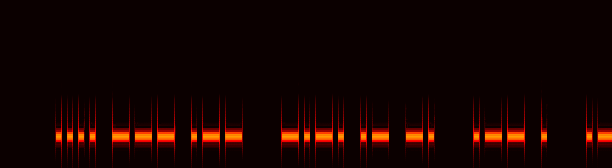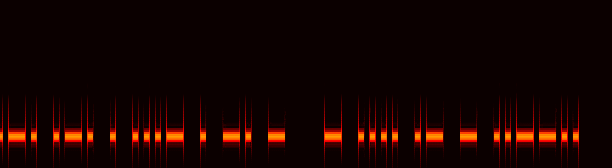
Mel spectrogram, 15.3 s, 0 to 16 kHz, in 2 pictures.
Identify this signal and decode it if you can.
Morse code, heard as a keyed tone, about 17 wpm, 700 Hz. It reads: HOW CAN WE PREVENT THAT?
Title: Sentences from Top 1100 Words 17wpm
